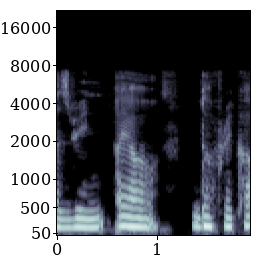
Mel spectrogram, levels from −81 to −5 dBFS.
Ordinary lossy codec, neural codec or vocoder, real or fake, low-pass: none; none; real; 7.2 kHz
